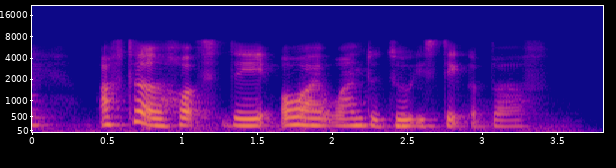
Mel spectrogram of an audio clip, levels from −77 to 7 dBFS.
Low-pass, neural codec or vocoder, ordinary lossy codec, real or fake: 7.2 kHz; codec, 16 kHz, about 1 kbps, DyCAST, with the encoder's durations; none; fake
